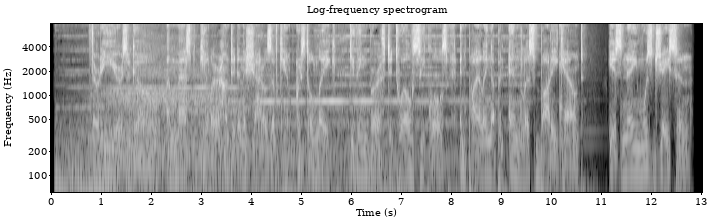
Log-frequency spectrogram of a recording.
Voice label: movie trailer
